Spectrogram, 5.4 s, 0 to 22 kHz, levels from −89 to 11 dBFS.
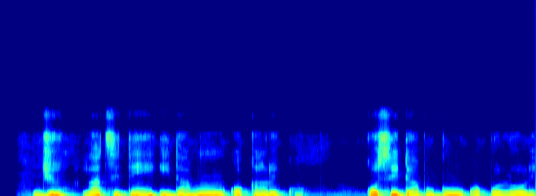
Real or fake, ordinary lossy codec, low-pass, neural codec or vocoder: real; Opus, 32 kbps; 7.2 kHz; none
